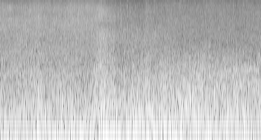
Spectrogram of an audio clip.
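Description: Storm with steady heavy rain and wind roar and low rumbling thunder swelling around the middle, loud and continuous throughout with no talking.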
